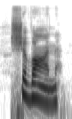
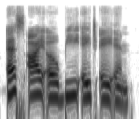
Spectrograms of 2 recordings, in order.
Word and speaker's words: Siobhan: Have you seen how they spell Siobhan? – Shavakadu? – Siobhan. – No. – S I O B H A N. What? Siobhan is how you pronounce that.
